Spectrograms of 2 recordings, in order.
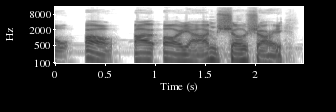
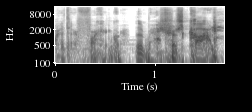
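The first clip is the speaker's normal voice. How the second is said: whispered, hushed muttering under the breath; 5 dB quieter than usual. Voicing a character walking out after covering a mattress: mumbling to himself. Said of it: "mumbling to himself as he walks out".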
